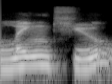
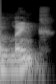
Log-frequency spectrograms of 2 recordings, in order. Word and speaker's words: LingQ: By the way, this app that I'm using here, in case you don't know it, it is called LingQ or Link, depending on how you pronounce it, in the top left corner.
